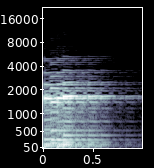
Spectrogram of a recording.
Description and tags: I made these sounds in the freeware midi composing studio nanostudio you should try nanostudio and i used ocenaudio for additional editing also freeware
application, bleep, blip, bootup, click, clicks, desktop, effect, event, game, intro, intros, sfx, sound, startup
